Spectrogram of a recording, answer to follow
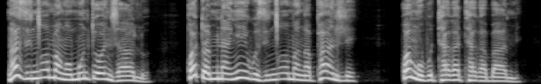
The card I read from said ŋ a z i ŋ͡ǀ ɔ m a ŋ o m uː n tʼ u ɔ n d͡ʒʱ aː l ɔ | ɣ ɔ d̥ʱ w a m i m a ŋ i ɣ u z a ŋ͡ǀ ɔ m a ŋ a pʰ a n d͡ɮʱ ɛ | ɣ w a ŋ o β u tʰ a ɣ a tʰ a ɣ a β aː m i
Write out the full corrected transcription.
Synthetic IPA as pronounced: ŋ a z i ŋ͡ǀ ɔ m a ŋ o m u n tʼ u ɔ n d͡ʒʱ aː l ɔ | ɣ ɔ d̥ʱ w a m i n a ŋ i ɣ u z i ŋ͡ǀ ɔ m a ŋ a pʰ a n d͡ɮʱ ɛ | ɣ w a ŋ o β u tʰ a ɣ a tʰ a ɣ a β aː m i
